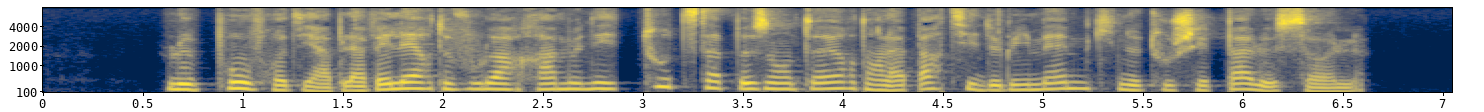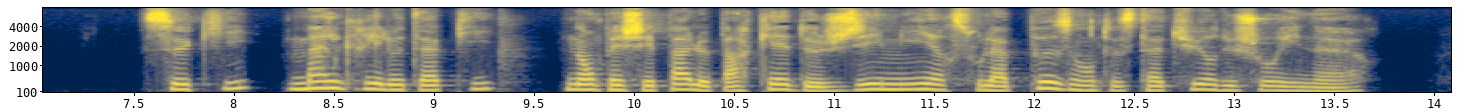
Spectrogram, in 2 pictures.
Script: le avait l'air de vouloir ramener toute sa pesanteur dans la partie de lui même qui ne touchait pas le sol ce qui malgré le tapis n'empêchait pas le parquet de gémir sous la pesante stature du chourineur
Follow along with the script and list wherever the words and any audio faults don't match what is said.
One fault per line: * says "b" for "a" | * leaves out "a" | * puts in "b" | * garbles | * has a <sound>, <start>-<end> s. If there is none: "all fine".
* puts in "pauvre diable"
* has a dropout, 3.3-3.3 s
